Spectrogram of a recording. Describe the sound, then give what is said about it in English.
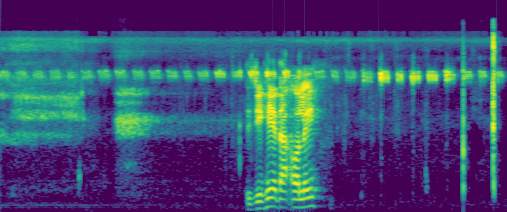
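Crickets chirp steadily in a continuous high, pulsing trill throughout, with a brief burst of a man's speech partway through and a few faint clicks near the end. “Literal crickets.”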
